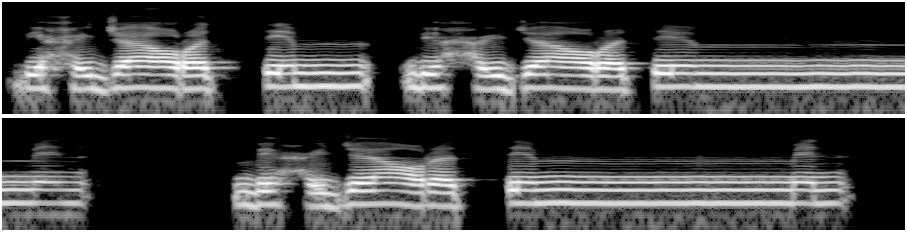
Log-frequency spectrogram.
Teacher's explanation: Okay, so tanween gets merged with the mim mushaddada, and then the rule is this is idgham kamil بغنة haraka, meaning it's a complete merging with the nasal sound. We hold it for 2 beats.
